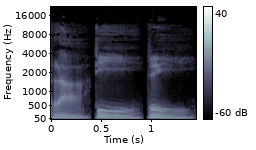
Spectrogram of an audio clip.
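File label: "ratiri", concatenated syllables; Affixing experiment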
